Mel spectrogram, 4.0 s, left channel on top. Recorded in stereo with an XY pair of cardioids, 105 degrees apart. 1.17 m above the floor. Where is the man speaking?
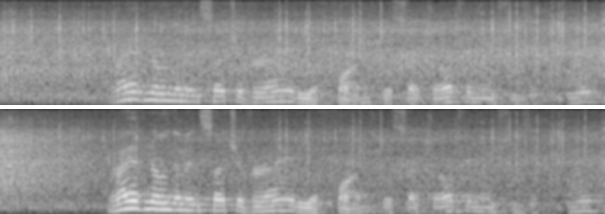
40° right, 1.5 m; by 4.0 s 35° left, 2.5 m.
